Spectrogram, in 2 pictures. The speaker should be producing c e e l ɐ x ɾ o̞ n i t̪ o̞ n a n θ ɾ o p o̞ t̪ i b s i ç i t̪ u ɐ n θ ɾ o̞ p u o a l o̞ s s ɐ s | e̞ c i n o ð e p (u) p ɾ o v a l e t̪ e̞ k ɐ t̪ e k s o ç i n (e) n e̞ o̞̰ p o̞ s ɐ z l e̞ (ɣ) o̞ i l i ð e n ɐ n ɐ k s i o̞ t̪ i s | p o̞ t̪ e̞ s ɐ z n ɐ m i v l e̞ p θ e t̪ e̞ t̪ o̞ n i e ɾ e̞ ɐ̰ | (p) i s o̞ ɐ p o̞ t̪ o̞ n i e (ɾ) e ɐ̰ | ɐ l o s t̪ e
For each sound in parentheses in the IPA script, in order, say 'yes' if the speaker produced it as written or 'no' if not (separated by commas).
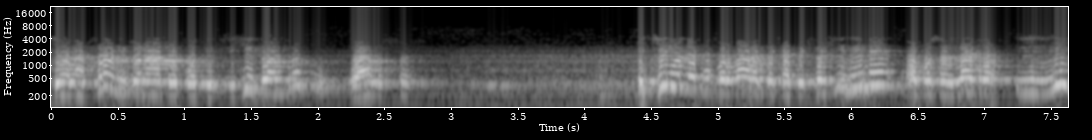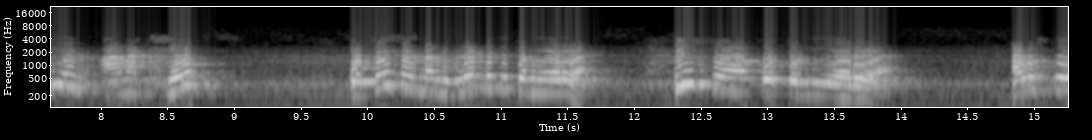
yes, no, yes, yes, yes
